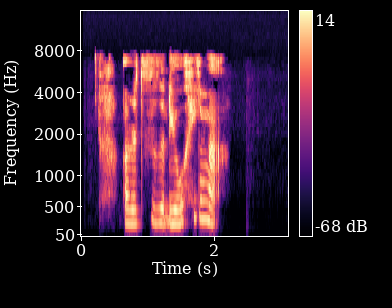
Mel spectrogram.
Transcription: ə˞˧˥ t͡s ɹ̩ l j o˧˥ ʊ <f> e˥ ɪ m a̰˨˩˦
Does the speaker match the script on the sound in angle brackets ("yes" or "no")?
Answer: no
